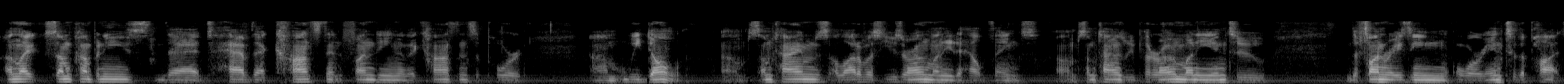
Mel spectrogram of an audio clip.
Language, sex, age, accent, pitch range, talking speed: English, male, 20-39, American, 95-115 Hz, 160 wpm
